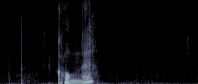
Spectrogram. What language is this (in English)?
Norwegian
